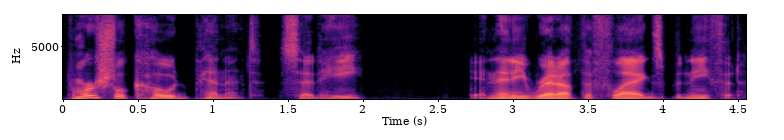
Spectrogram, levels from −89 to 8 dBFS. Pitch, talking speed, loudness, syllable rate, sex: 100 Hz, 185 wpm, -19 LUFS, 4.8 syllables/s, male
